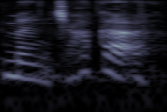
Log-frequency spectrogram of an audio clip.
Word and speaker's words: Menchaca: It's Menchaca.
